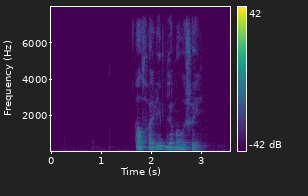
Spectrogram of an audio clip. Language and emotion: Russian, neutral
